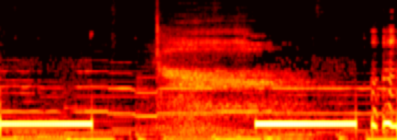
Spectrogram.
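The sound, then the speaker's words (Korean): A phone ringback tone sounds twice with a long pause between, steady, while a caller waits for a team leader to pick up; the call goes unanswered, and a soft noise follows at the end. “제가 전화를 드렸습니다”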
